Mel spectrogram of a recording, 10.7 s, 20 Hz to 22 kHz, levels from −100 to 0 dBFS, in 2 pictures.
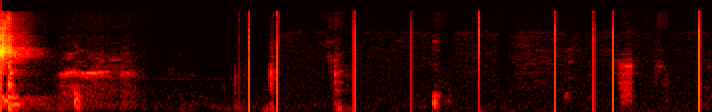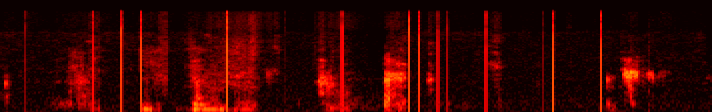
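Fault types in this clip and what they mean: Word clock ticks: From 0.13 s to 10.63 s, a sharp, uneven tick repeats about every 70 ms, around 150 in all. The receiving device runs on its own clock rather than locking to the sender's. That mismatch is roughly 300 ppm. Each time the two clocks slip past each other, a few samples are misread and a single sample is dropped or repeated, producing a click at a steady rhythm across the whole clip.
Lost LE Audio frames: Gaps at 0.85 s (60 ms), 4.69 s (37.5 ms), 6.56 s (30 ms), 8.21 s and 10.20 s. The last two are scattered dropouts spread over about 120 ms each. Missing packets leave the LC3 decoder repeating the last spectrum with randomised signs, so the speech smears into a noisy wash that fades as a loss lengthens. The lengths fit 7.5 ms frames, likely from the link's LC3 coding.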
